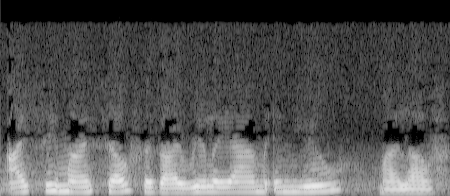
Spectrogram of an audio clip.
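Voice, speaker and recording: A young sweetheart acted by a woman speaks tenderly and deliberately, reassuring with a light tease. Her voice sits at a medium pitch. Music plays clearly behind her on a muffled vintage radio drama recording. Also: lightly acted. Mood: tender, coaxing. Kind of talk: 1970s radio drama acting.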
